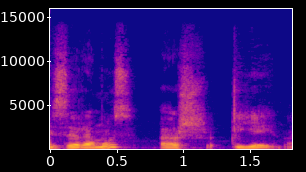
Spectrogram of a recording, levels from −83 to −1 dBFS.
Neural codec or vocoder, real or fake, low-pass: none; real; 14.4 kHz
